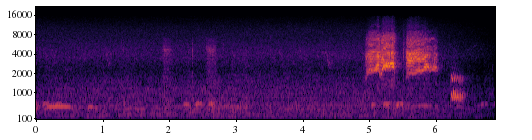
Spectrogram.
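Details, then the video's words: Iberian magpie recorded in winter, 31 December 2011, in Ria Formosa Natural Park, southern Portugal: two loud, harsh rasping calls in quick succession, then a shorter nasal note; faint soft calls from other birds earlier. "PIE-Bleue/Cyanopica cyanus/Cris"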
